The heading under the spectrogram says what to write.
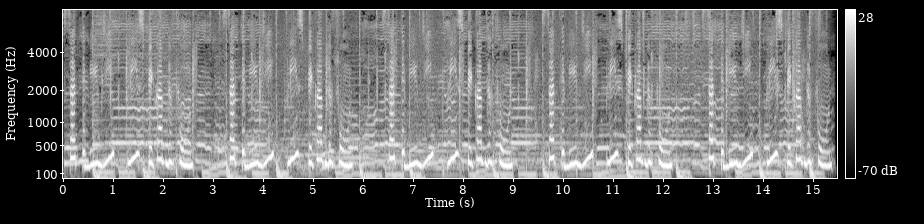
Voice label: Satyaveer ji pick up phone saying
